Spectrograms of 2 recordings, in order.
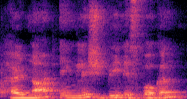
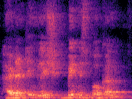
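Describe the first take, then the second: First: Had not is said as two full words. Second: Had not is run together quickly as hadn't.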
